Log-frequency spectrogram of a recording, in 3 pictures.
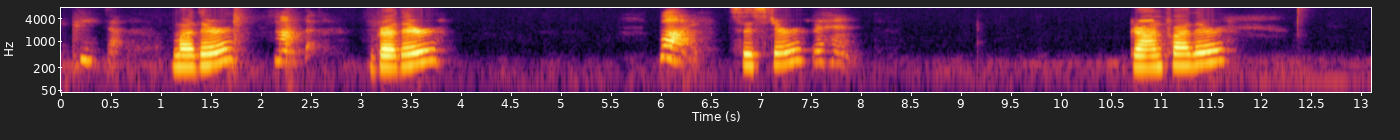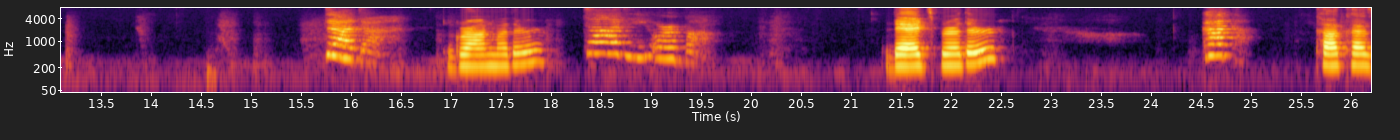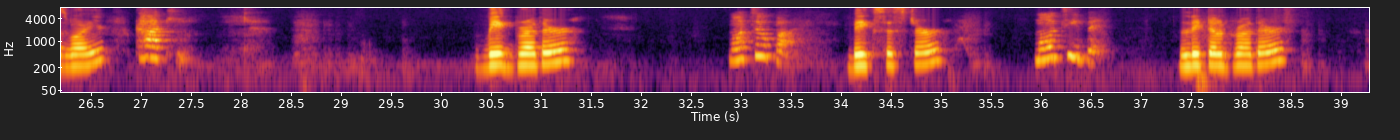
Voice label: Family, Happy New Year and Fireworks in Gujarati Spoken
